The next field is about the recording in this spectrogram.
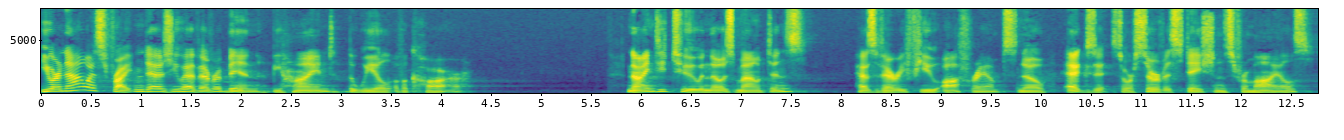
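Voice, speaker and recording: Man storyteller, measured and vivid, pitch moves around a lot, long echoey hall. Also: expressive. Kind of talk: scripted second-person narration.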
